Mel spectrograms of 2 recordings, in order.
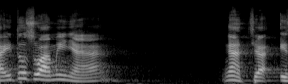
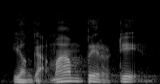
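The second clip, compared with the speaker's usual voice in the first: low, soft reply; meek husband; 8 semitones lower, 7 dB quieter than usual. Acted. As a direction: answer her meekly. Husband answers meekly.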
